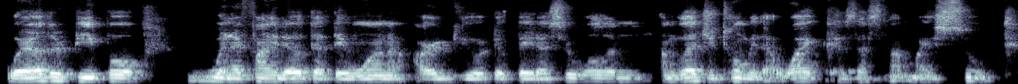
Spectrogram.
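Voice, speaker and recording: A man's voice: medium pitch, fairly even intonation, fairly quick, vocal fry, warm tone. A man in his fifties hosting a casual group chat, talking in a rambling, reflective, joking way. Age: 50s. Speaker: host. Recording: roomy with faint noise.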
